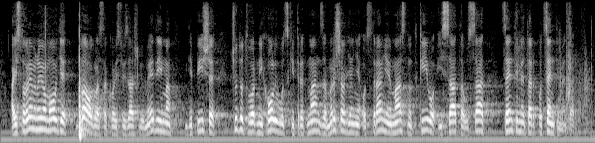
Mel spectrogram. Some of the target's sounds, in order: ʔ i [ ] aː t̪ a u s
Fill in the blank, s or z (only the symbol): s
